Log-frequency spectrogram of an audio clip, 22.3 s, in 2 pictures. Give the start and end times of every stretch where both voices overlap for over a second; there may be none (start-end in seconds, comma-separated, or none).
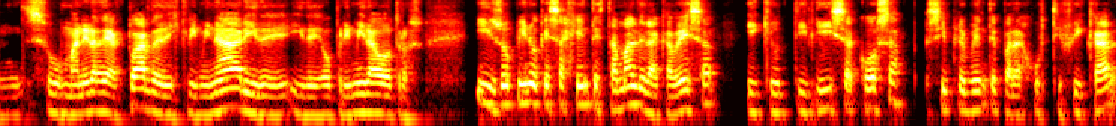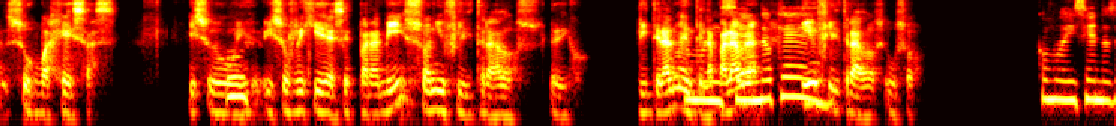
17.9-19.4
